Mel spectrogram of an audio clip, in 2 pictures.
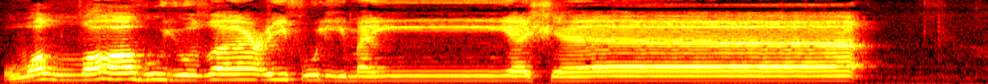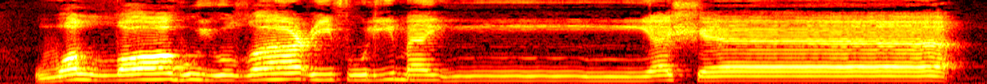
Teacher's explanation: واللہ میں لام کو پر کیجئے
